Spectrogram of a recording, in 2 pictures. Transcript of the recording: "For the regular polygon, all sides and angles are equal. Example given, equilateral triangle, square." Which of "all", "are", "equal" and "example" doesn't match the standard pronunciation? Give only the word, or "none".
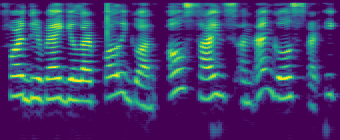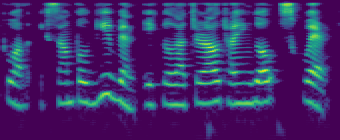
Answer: example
